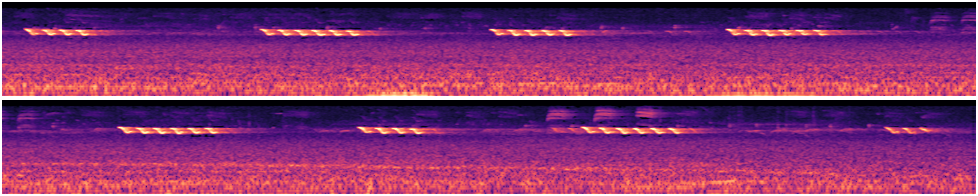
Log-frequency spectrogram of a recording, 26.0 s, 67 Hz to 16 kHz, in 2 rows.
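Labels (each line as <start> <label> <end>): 0.3 A bird chirps repeatedly. 1.3
1.4 Background forest noises. 3.4
3.5 A bird chirps repeatedly. 4.9
5.0 Background forest noises. 6.4
6.5 A bird chirps repeatedly. 7.8
7.8 Background forest noises. 9.6
9.7 A bird chirps repeatedly. 11.1
11.2 Background forest noises. 14.4
14.5 A bird chirps repeatedly. 16.0
16.0 Background forest noises. 17.7
17.8 A bird chirps repeatedly. 18.7
18.8 Background forest noises. 20.7
20.8 A bird chirps repeatedly. 22.2
22.3 Background forest noises. 24.7
24.8 A bird chirps repeatedly. 25.5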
